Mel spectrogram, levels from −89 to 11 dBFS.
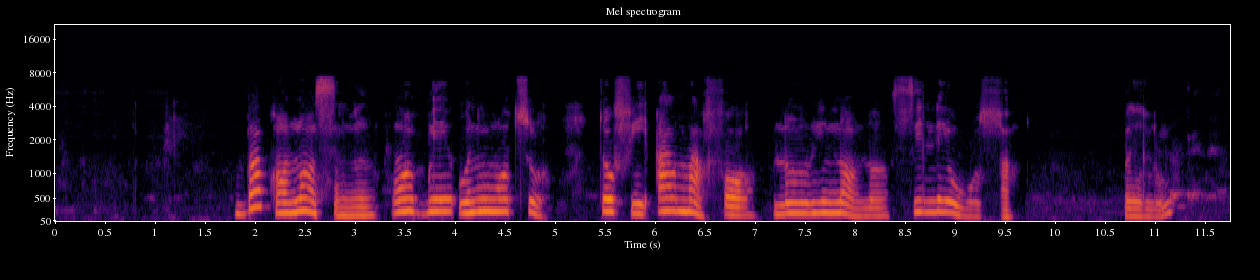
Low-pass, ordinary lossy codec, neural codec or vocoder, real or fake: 7.2 kHz; none; codec, 24 kHz, 3 kbps, HILCodec; fake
